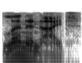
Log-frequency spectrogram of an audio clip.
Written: Leninite

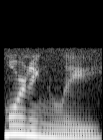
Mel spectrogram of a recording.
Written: mourningly

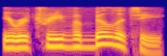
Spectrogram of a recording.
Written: irretrievability

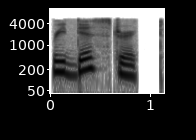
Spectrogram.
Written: redistrict

